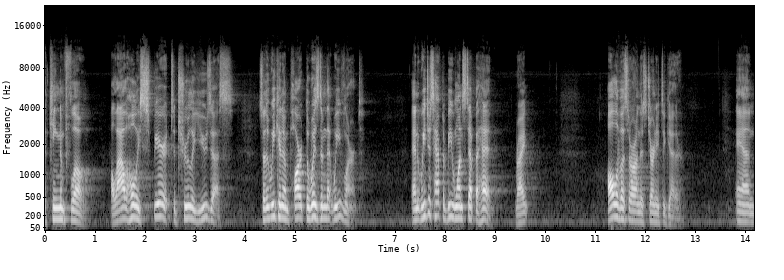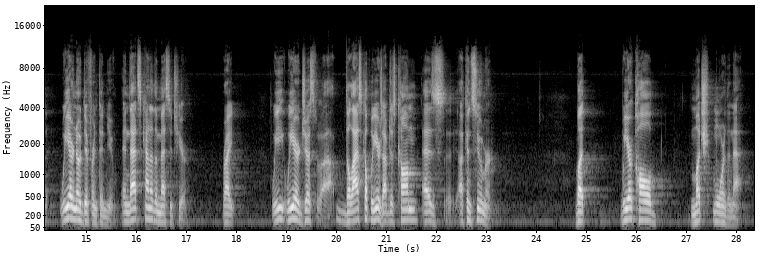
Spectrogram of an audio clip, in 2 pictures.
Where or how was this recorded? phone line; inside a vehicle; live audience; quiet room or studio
live audience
